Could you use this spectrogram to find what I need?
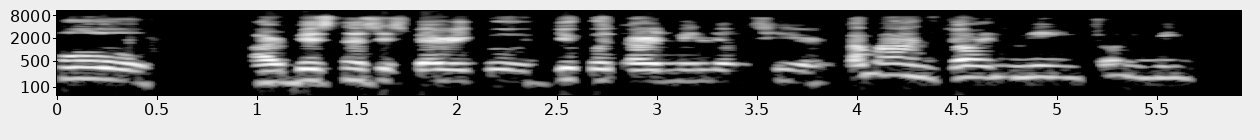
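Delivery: very hushed, glum, gloomy, low, unenthusiastic voice. Showing a team how not to invite people to the business: gloomy, unexcited voice. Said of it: "if you have a long face and you talk like".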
